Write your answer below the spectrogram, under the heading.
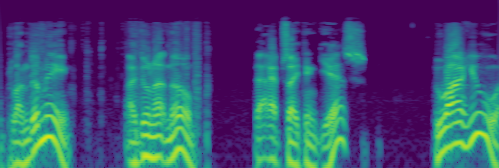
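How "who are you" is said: high, loud frightened call into the dark; startled call. A narrator's reading. Jean calls out to the unseen intruder, frightened and loud. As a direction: demand it out of fear. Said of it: "I have asked".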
